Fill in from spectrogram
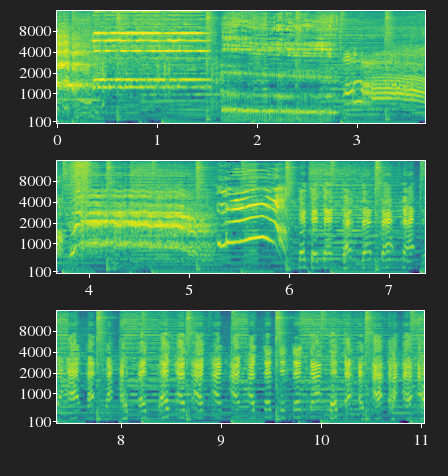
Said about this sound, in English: So without further ado, here's my jerky game show jingle for you. Get ready to play What the Hell Is That Sound on Turn Up the Night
